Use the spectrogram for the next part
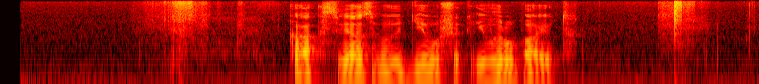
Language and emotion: Russian, neutral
